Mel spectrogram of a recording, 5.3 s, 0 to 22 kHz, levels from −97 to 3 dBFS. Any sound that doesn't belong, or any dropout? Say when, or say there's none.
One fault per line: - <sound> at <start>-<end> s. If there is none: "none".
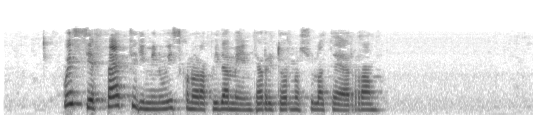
none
